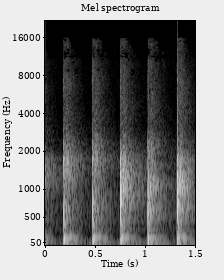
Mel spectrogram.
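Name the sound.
knocking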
